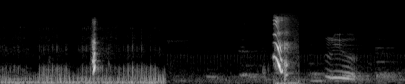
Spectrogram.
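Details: Hiccups in a tiny cat, after eating its food too fast: two sudden, sharp hiccup clicks, the second followed by a short meow, over purring and faint room noise.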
